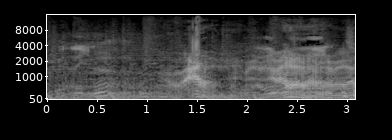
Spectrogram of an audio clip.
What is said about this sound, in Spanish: Cocodrilo este loco que me asusta.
